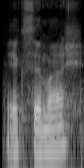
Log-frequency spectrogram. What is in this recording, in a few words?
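Czech how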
